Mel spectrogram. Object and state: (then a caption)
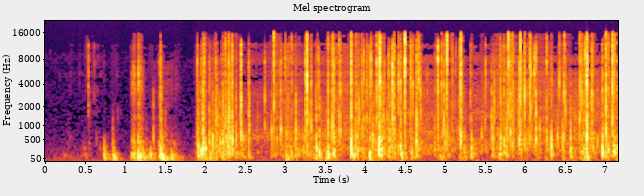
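Plastic bag crinkled and tapped. Fingertips and nails tap and crinkle a thin, clear, embossed plastic vacuum-seal bag stretched over a mesh mic dome. A few sparse, soft taps and rustles open the clip, then at about two seconds it breaks into dense, continuous crackling and crinkling with bright, sharp ticks and a low, close thump underneath that lasts to the end.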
